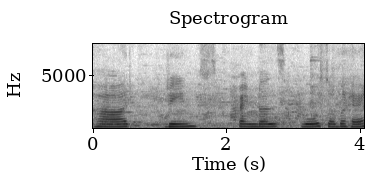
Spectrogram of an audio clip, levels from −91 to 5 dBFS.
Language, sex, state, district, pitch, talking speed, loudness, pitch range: Hindi, female, Maharashtra, Mumbai Suburban, 235 Hz, 105 wpm, -15 LUFS, 230-245 Hz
